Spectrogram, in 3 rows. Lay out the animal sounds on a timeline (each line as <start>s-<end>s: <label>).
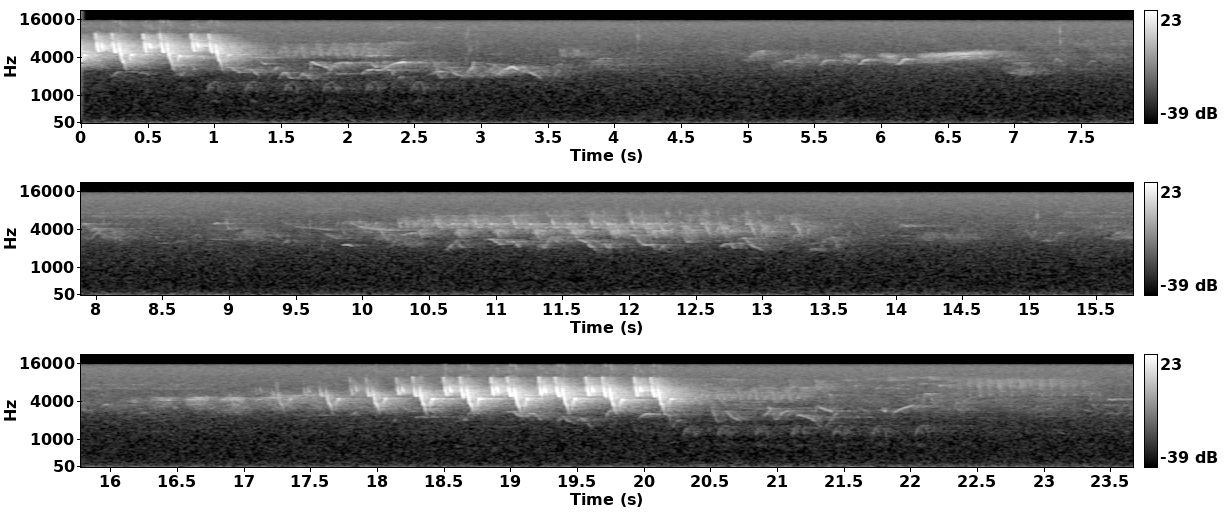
0.0s-1.4s: Ovenbird (Seiurus aurocapilla)
0.8s-3.8s: Rose-breasted Grosbeak (Pheucticus ludovicianus)
0.8s-2.7s: American Crow (Corvus brachyrhynchos)
1.1s-2.5s: Black-throated Blue Warbler (Setophaga caerulescens)
3.4s-14.5s: Red-eyed Vireo (Vireo olivaceus)
5.1s-6.9s: Black-throated Blue Warbler (Setophaga caerulescens)
9.2s-13.6s: Rose-breasted Grosbeak (Pheucticus ludovicianus)
9.3s-11.3s: Black-throated Blue Warbler (Setophaga caerulescens)
10.1s-13.6s: Ovenbird (Seiurus aurocapilla)
14.9s-16.4s: Scarlet Tanager (Piranga olivacea)
15.9s-17.4s: Black-throated Blue Warbler (Setophaga caerulescens)
17.1s-20.5s: Ovenbird (Seiurus aurocapilla)
18.4s-22.6s: Rose-breasted Grosbeak (Pheucticus ludovicianus)
20.2s-21.5s: Black-throated Blue Warbler (Setophaga caerulescens)
21.5s-23.4s: Tennessee Warbler (Leiothlypis peregrina)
